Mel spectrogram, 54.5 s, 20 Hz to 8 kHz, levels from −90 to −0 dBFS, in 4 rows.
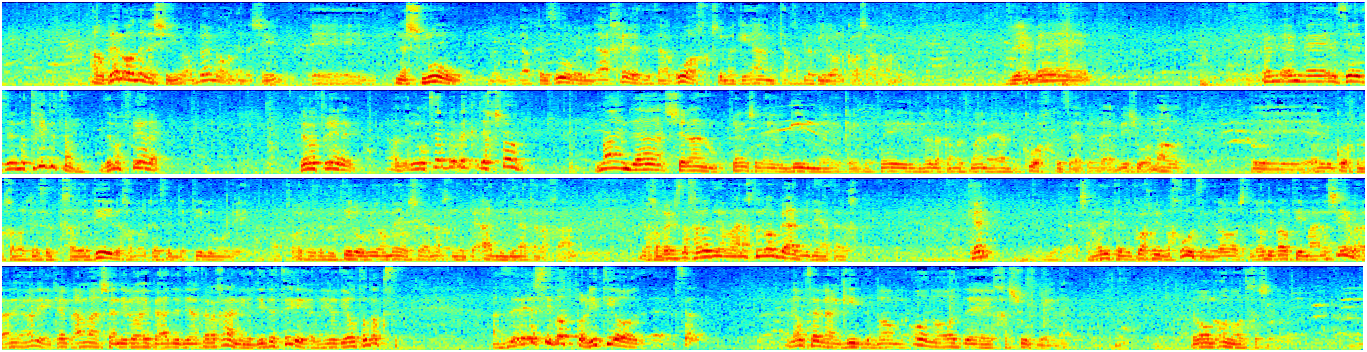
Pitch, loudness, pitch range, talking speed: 125 Hz, -15 LUFS, 110-150 Hz, 140 wpm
